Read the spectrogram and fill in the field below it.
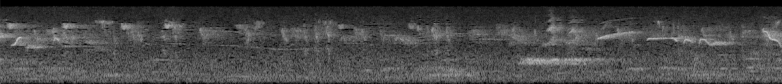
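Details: Oriental magpie-robin, a very common resident, recorded on a Nikon P1000 in Ubon Ratchathani, Thailand, on 21 January 2021: a run of high, thin whistled notes and slurred phrases over a steady hiss of background noise.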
